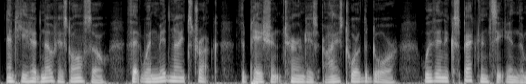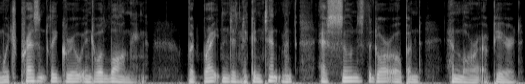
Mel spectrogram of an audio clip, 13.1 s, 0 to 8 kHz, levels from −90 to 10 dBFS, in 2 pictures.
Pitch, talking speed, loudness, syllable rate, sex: 100 Hz, 185 wpm, -19 LUFS, 5.9 syllables/s, male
